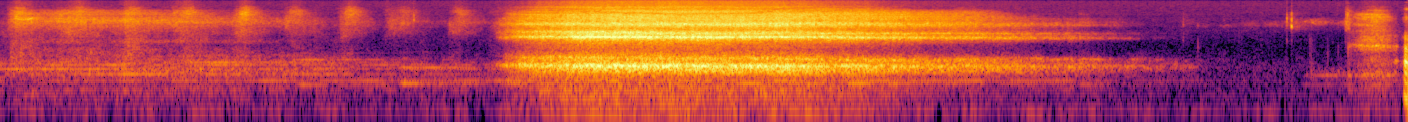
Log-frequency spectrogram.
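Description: A slow breath drawn in through the nose and released out through the mouth, soft and close, one long airy exhale swelling and fading in a quiet room.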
